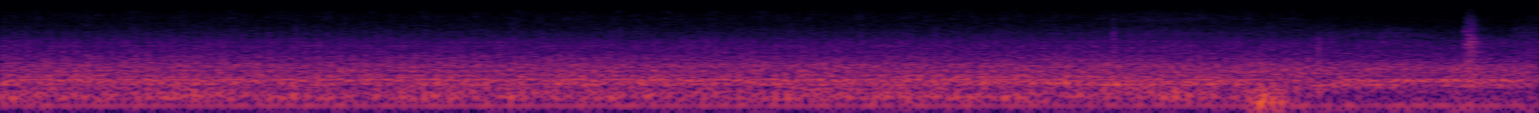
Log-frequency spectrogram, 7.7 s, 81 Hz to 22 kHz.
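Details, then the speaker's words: Two-speed antique Century ceiling fan with a shaded-pole motor, its broken part repaired with Gorilla Glue, at full speed on high: constant low hum, faint steady tone, no scrape or wobble; moving huge air, drawing 3.42 A, 216 W; running healthy. "the amount of air this thing is moving is absolutely insane I have never seen a ceiling fan that's this powerful before"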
